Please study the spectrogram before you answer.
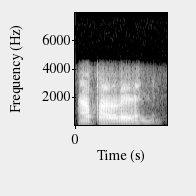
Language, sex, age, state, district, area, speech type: Telugu, male, 30-45, Andhra Pradesh, East Godavari, rural, conversation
